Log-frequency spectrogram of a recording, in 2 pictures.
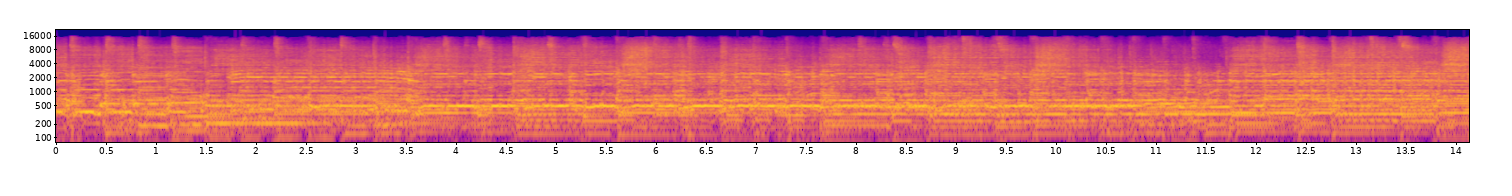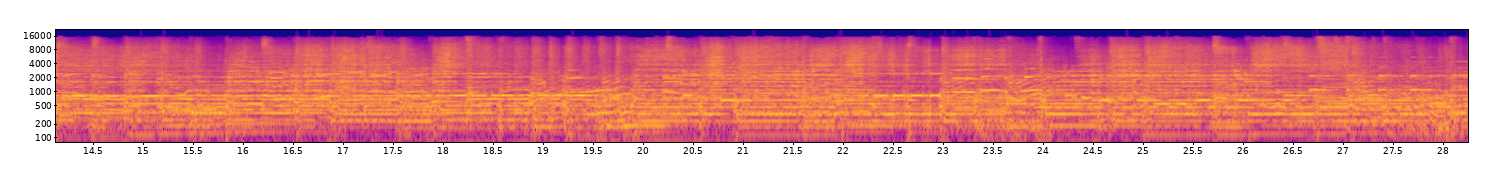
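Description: Live blues band playing an instrumental passage with no singing: electric guitars over drums and bass, with bent, gliding guitar notes.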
